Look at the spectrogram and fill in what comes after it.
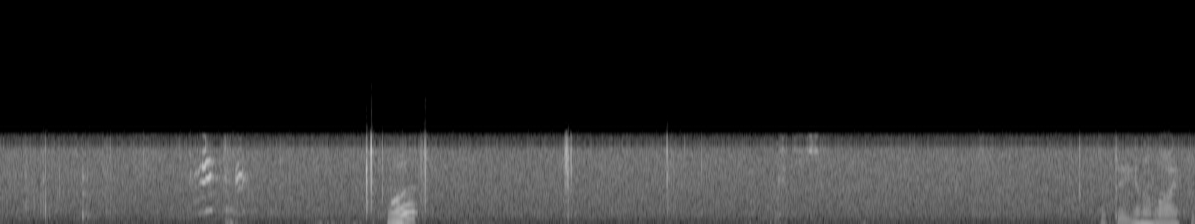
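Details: Vocal pet domestic cat indoors, a household where cats and small dogs live together. A few short meows, one rising sharply in pitch mid-clip and another late on, with a person talking and household noise throughout.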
